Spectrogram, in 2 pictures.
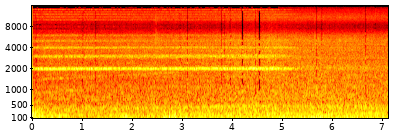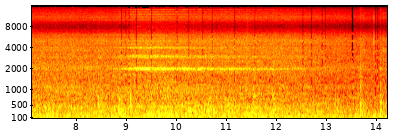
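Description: Electric passenger train pulling out of the platform: a steady rumble of the moving train, with a steady high-pitched whine that stops about five seconds in and comes back for a few seconds near the end.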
